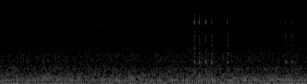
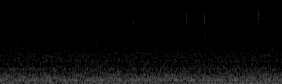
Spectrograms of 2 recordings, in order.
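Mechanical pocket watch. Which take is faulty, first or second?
second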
